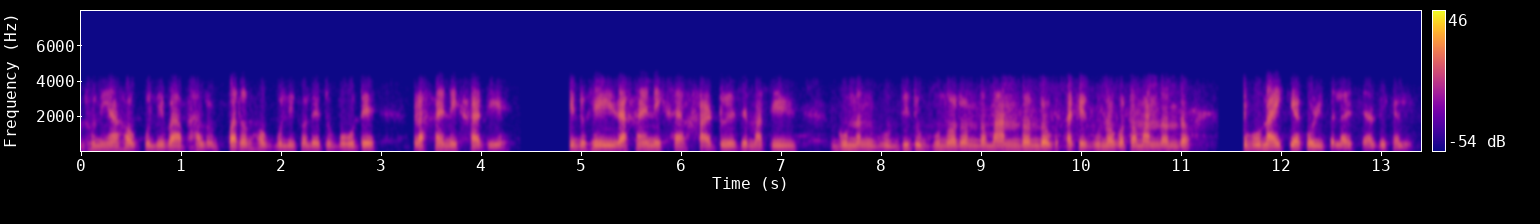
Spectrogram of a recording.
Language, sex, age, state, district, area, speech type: Assamese, female, 60+, Assam, Dibrugarh, rural, conversation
